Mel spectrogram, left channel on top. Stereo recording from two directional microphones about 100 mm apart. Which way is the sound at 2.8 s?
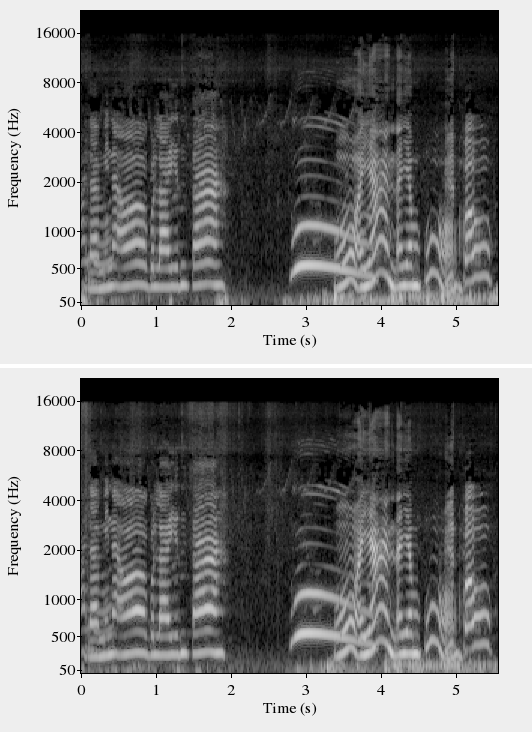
20° left (ahead or behind).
